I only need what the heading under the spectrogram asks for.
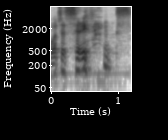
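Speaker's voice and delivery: miserable, totally bummed, drawn-out delivery.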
